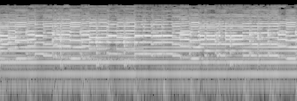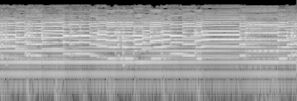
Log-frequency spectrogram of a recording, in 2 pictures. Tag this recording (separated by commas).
Musical instrument, Bagpipes, Music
